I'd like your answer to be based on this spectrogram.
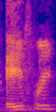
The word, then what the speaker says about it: Averri: So, Avery comes from the root word Avery, and of course the usual spelling is A-V-E-R-Y, but my mom decided to spell it A-V-E-R-R-I so that no one would mispronounce my name.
